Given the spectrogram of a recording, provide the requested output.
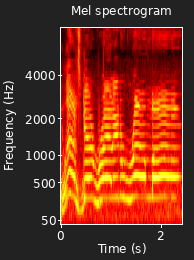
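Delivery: booming drawn-out ring announcer call; wrestling promo shout. Retold or imitated. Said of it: "do an old school wrestling promo".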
